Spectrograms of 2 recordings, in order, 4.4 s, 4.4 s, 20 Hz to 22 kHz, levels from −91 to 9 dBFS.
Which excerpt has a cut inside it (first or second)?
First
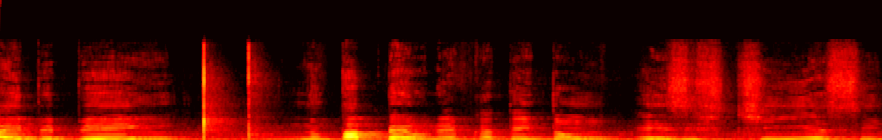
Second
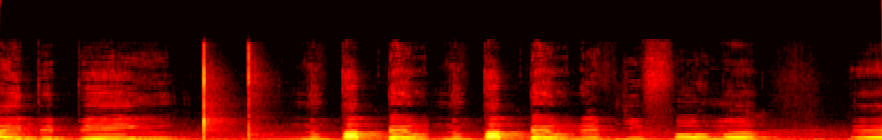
second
